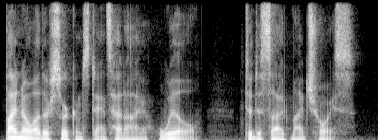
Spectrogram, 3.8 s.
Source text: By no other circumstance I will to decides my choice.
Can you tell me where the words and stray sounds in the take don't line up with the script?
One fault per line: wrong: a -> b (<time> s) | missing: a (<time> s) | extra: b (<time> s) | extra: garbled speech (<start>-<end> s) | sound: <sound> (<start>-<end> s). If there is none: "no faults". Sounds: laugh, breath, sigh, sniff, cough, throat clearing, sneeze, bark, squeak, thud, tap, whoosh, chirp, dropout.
extra: had (1.1 s)
wrong: decides -> decide (2.5 s)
